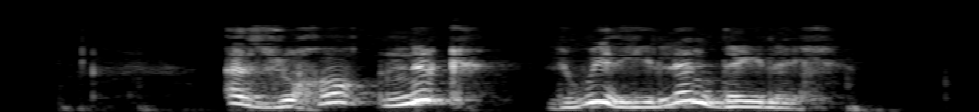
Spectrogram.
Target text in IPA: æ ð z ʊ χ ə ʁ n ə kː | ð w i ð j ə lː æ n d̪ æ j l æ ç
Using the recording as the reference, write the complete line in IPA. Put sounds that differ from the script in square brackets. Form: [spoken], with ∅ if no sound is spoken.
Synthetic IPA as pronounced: æ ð z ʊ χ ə ʁ n ə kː | ð w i ð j ə lː æ n d̪ æ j l æ ç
